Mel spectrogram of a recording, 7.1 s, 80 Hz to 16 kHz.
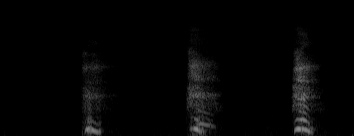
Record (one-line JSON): {"exhalation_length": "7.1 s", "exhalation_amplitude": 1986, "exhalation_signal_mean_std_ratio": 0.36, "survey_phase": "alpha (2021-03-01 to 2021-08-12)", "age": "45-64", "gender": "Female", "wearing_mask": "No", "symptom_headache": true, "symptom_onset": "4 days", "smoker_status": "Never smoked", "respiratory_condition_asthma": false, "respiratory_condition_other": false, "recruitment_source": "REACT", "submission_delay": "3 days", "covid_test_result": "Negative", "covid_test_method": "RT-qPCR"}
